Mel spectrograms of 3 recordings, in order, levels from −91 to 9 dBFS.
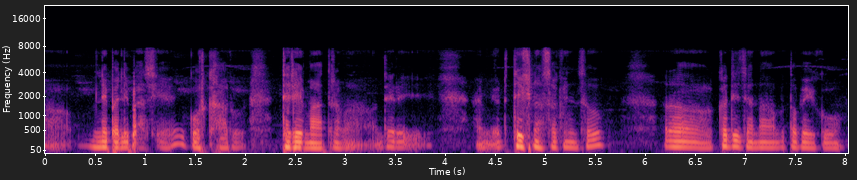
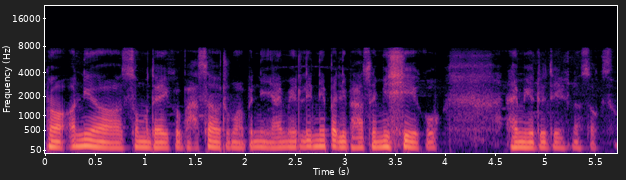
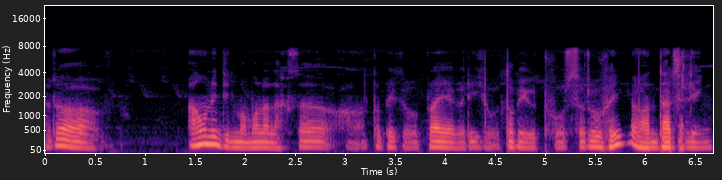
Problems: none marked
